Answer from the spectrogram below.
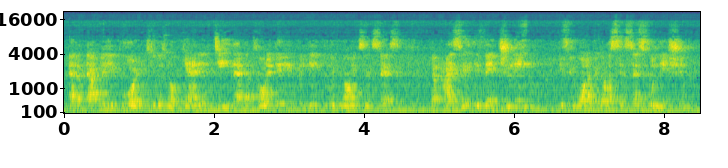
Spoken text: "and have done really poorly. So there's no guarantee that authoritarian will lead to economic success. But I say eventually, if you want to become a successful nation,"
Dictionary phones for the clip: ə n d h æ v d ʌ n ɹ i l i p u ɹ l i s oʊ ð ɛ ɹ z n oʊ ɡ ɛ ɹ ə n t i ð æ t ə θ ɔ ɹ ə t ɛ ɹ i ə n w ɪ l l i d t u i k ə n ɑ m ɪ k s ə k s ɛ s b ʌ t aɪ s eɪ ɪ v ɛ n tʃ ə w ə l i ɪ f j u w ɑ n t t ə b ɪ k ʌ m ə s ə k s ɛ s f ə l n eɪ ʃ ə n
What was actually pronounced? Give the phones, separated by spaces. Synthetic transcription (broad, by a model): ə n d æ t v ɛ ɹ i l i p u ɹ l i s oʊ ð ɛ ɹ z n oʊ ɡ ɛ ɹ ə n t i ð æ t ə t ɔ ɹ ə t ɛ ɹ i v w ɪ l l i d t u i k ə n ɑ m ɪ k s ə k s ɛ s b ʌ t aɪ s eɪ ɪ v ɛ n tʃ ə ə l i ɪ f j u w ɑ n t t ə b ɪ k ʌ ə s ə k s ɛ s f ə l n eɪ ʃ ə n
